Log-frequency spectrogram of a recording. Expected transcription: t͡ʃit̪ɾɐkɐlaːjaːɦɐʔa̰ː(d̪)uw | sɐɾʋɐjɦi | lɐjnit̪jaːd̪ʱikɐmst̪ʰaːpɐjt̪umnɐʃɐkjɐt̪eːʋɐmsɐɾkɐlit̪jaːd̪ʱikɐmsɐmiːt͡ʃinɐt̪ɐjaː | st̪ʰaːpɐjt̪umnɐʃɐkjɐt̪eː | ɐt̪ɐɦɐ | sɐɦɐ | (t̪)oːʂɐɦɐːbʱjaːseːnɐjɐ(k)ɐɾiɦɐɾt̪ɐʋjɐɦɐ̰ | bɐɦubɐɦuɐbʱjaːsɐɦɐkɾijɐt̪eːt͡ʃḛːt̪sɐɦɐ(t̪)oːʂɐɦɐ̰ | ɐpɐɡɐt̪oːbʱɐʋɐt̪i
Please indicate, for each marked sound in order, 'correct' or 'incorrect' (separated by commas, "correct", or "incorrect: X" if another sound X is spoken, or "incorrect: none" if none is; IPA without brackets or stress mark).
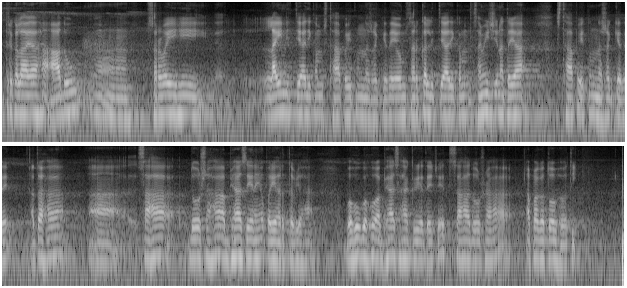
correct, incorrect: d̪, incorrect: p, incorrect: d̪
